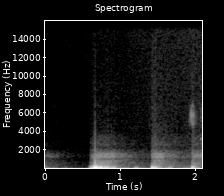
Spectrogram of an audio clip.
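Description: Low thumps on a clip-on lapel microphone in a pause between words: one about half a second in with a brief rush of noise, then smaller ones near a second and a half and near the end.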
